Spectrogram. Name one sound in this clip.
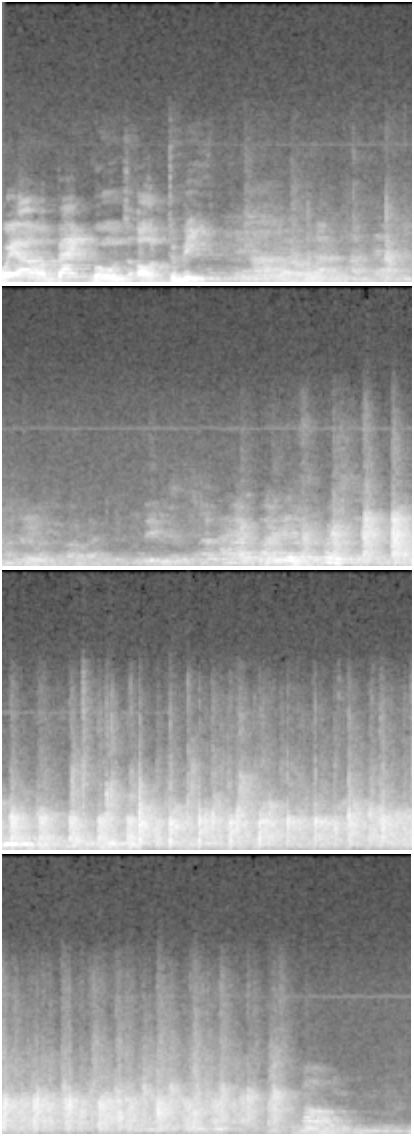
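An elderly man speaks into a microphone in an echoing hall.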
